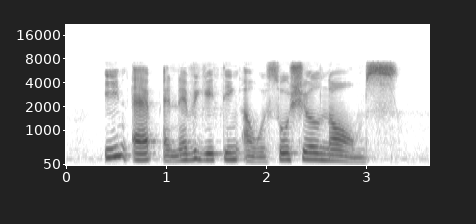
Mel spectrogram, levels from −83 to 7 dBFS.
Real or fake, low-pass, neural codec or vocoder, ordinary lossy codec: real; 7.2 kHz; none; none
